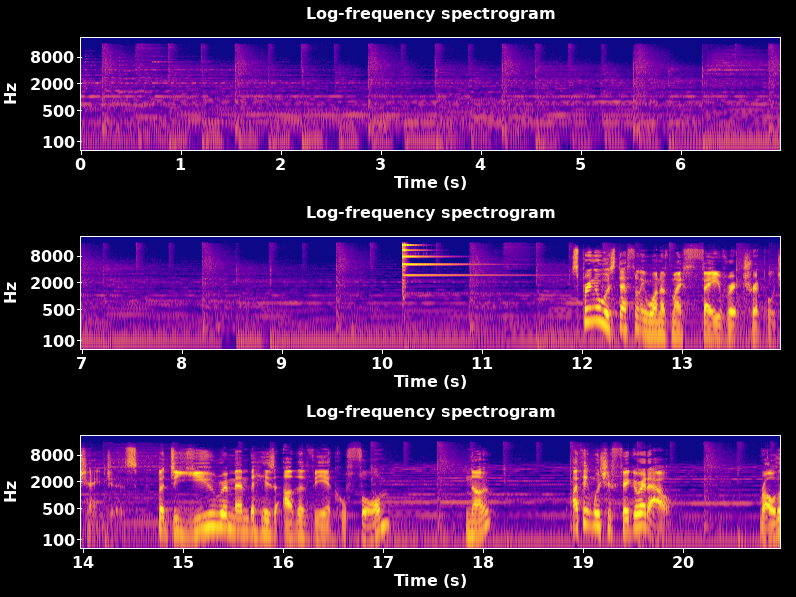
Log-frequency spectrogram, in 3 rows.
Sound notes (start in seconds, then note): 0.3 gentle rock music; 10.2 bell dings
